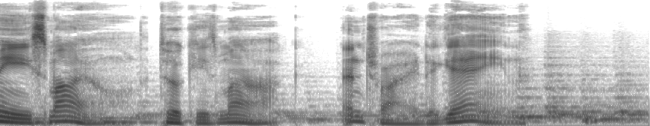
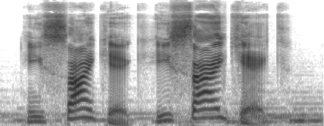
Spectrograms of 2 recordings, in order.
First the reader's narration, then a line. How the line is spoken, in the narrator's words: Gorsi would shriek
